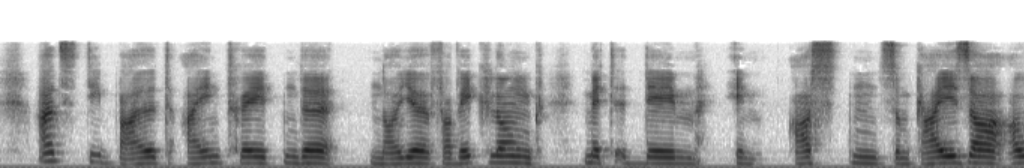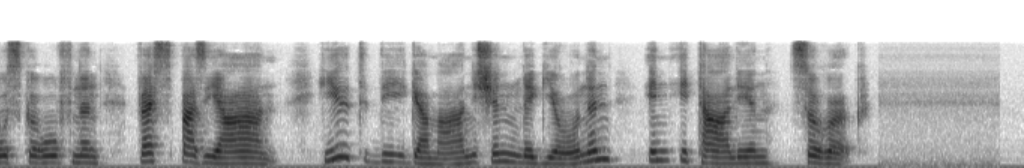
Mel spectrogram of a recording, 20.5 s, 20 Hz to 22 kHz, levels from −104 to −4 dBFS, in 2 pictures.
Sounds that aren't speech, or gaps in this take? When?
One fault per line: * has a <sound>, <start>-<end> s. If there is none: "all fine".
all fine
